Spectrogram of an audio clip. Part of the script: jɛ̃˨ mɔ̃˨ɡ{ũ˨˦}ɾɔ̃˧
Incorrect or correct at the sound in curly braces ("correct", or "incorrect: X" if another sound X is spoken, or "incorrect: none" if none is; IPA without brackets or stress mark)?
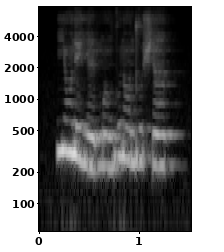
incorrect: u˨˦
